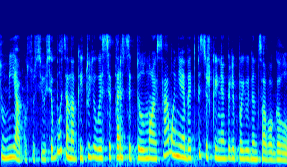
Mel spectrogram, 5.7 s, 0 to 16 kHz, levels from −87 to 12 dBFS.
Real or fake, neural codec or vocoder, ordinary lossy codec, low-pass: fake; codec, 16 kHz, 16 kbps, FreqCodec, smaller model; AAC, 96 kbps; 7.2 kHz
